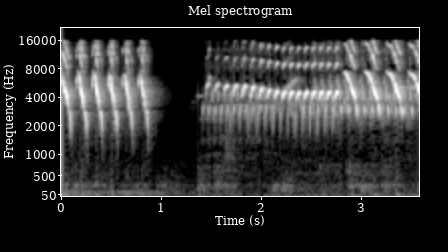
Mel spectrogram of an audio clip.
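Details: Canary singing, one of three master songsters: a run of quick falling notes, a short pause, then a fast rattling trill that accelerates into bright repeated sweeps.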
